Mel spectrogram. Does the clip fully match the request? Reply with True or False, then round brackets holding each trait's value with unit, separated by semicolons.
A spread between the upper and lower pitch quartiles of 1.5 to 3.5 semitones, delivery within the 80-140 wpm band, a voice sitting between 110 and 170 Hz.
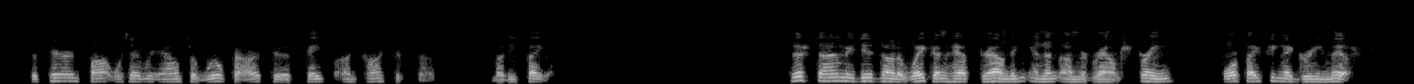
True (2.6 semitones; 135 wpm; 135 Hz)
